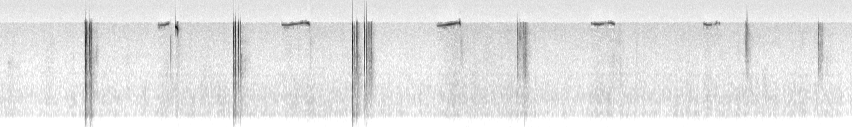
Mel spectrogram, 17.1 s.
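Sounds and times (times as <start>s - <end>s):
short sharp ticks: 4.7s - 4.9s.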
